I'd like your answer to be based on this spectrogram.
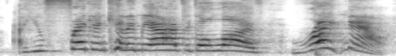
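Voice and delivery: high, loud mock outrage. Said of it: "You know how mad I got?".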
